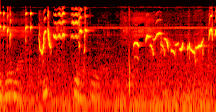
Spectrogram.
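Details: Borneo white-rumped shama song intended to make rival shamas respond: high looping whistles and chattering notes, a short pause, then a gentler run of slurred whistled phrases.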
